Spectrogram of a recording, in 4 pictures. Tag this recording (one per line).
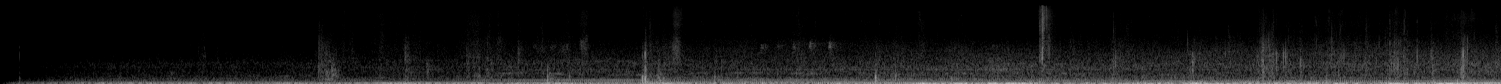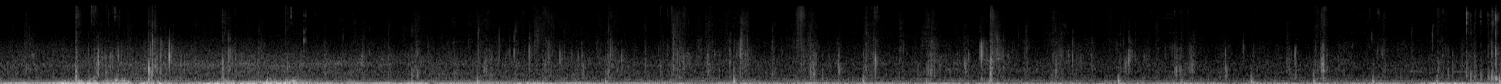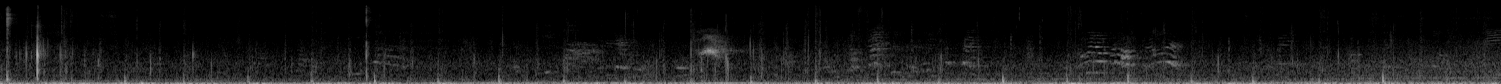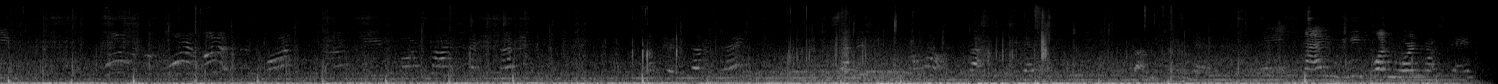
background
kadenze
lane
generator
hum
general-noise
ambient
soundscape
behind-houses
field-recording
scotland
